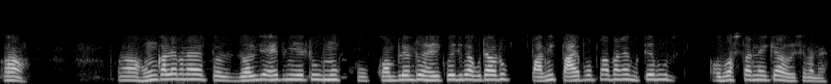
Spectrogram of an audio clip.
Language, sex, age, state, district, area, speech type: Assamese, male, 30-45, Assam, Sivasagar, rural, conversation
